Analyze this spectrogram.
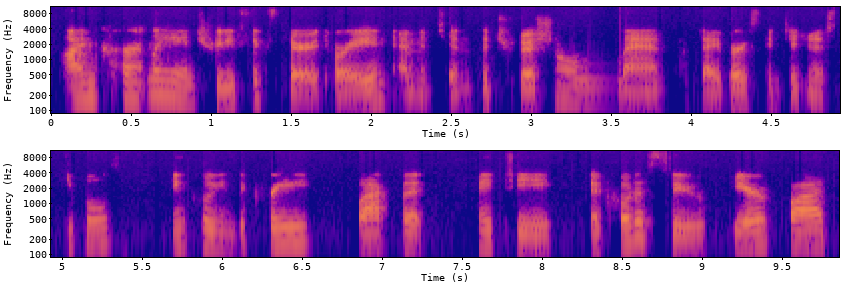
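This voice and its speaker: A man's voice: medium pitch, dry recording, phone-quality sound. A man hosting an online gallery program, reading a formal, scripted introduction. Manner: scripted and formal, with a slight stumble. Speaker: public program coordinator and host. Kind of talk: read introduction.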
